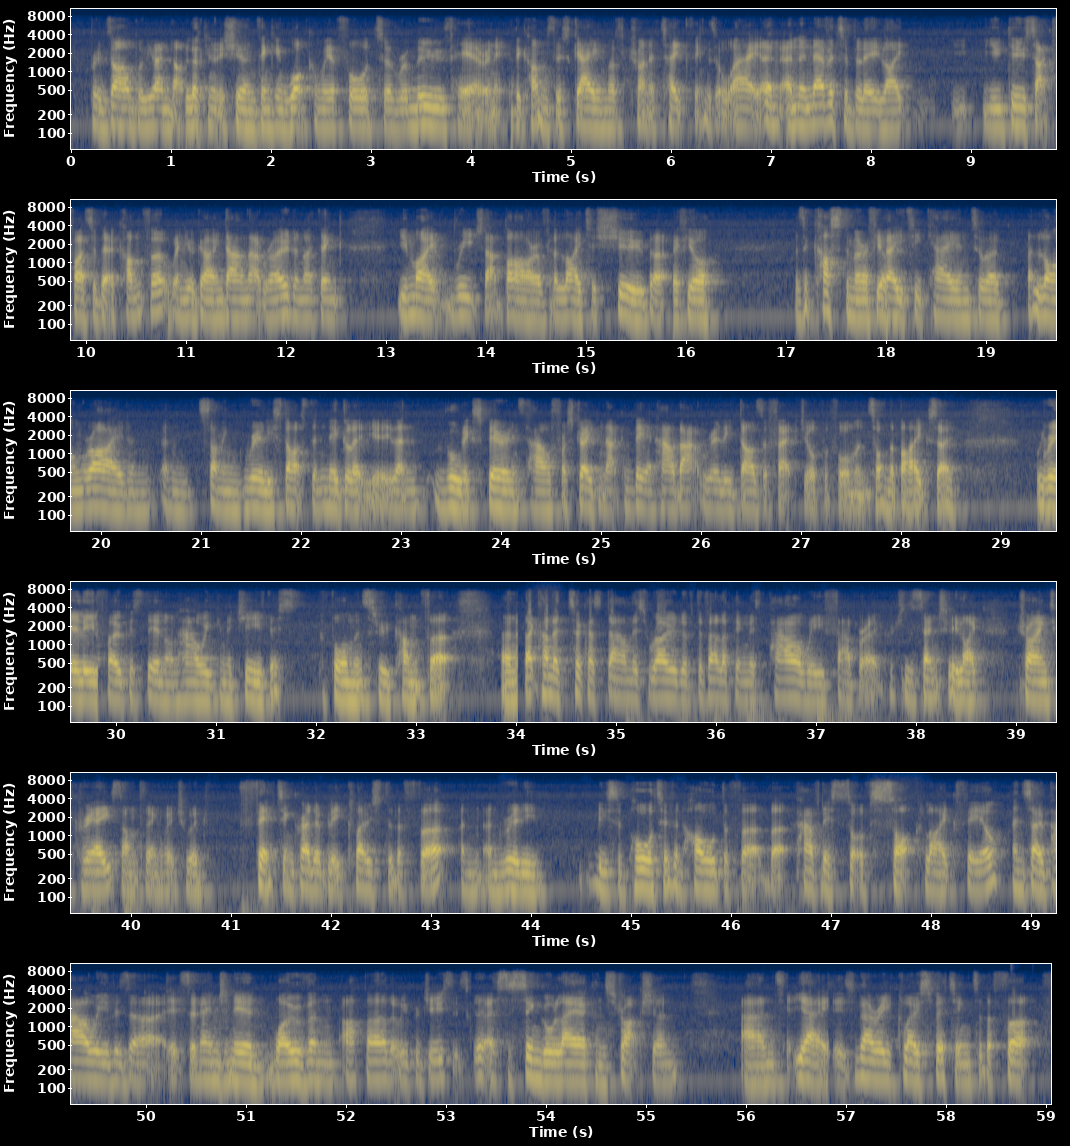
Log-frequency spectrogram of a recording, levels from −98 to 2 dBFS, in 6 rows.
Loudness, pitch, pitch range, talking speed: -27 LUFS, 130 Hz, 120-135 Hz, 195 wpm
